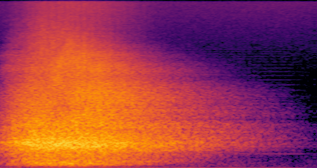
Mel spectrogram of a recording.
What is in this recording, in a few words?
Reaper Travel Whoosh Right; Warframe; Wraith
